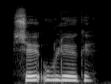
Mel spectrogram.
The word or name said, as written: søulykke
